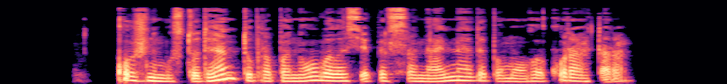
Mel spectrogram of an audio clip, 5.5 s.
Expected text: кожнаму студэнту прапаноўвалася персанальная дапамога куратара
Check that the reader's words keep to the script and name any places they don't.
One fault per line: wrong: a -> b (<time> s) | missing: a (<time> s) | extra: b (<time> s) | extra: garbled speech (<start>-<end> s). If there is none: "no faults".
no faults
